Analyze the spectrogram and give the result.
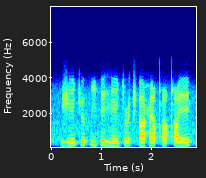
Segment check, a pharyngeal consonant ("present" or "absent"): present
